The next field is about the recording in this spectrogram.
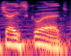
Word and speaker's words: JSQRD: That was, I think, now, it's spelled J-S-Q-R-D. Just good. I'm calling it J-squared.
